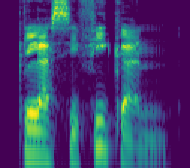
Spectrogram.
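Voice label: "CLASIFICAN", Spanish, male; mekanta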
